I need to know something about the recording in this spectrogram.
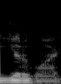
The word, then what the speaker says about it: Uruguay: a lot more in fact they enjoyed watching water guy play or Uruguay depending on how you want to pronounce it and they offered a lot more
